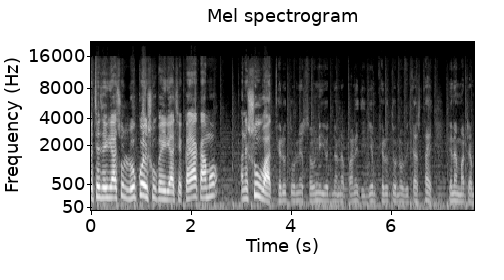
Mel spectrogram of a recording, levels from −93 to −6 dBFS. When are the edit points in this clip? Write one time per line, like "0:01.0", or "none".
0:03.7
